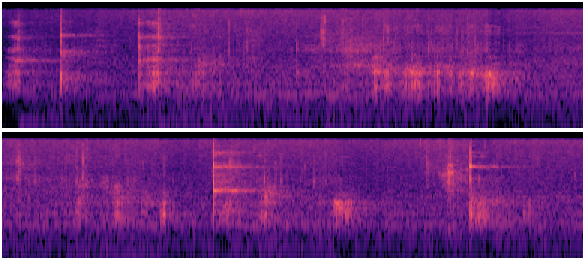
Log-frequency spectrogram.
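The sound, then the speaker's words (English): Chopped parsley is ground into a chunky mixture, giving fairly faint, irregular scraping punctuated by sharp clinks and knocks of utensil on dish. “I want to grind the parsley as well to bring out all the flavor of it. And grind it up till you've got a nice chunky mixture.”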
